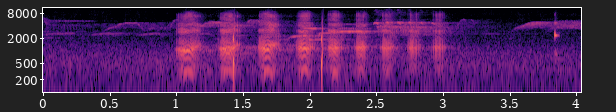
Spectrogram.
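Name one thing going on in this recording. A hen clucks.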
